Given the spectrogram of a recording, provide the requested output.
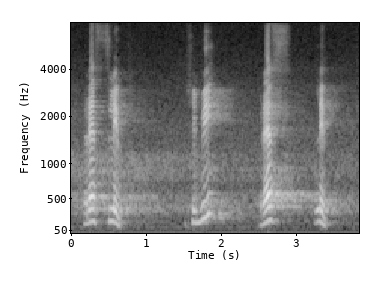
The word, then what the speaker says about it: RFLP: do you pronounce this it is written as rflp but when you pronounce it it should be ref flip should be rest lip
